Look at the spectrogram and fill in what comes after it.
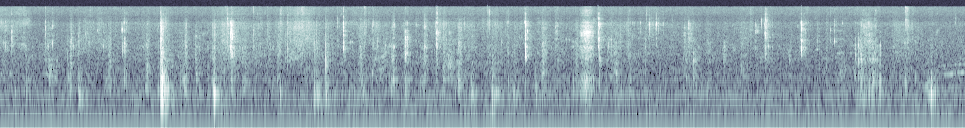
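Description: Close-up eating sounds: chewing and lip-smacking of rice eaten by hand, heard as a run of short, irregular clicks and smacks, the loudest about two seconds in.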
